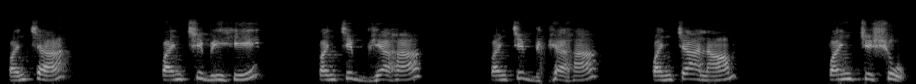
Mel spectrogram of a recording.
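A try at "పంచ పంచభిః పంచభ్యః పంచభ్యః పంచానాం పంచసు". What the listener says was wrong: ఇక్కడ మీరు పంచ అనేది అది చి అంటున్నారు, పంచిసు అంటున్నారు. పంచసు పంచభిః పంచభ్యః పంచ అన్ని మీరు ఈ పెట్టారు, అక్కడ పంచి అన్నారు.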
